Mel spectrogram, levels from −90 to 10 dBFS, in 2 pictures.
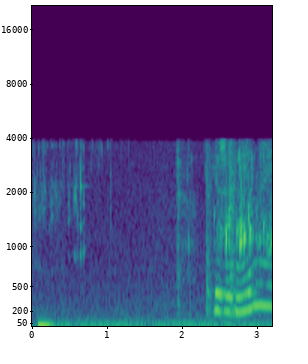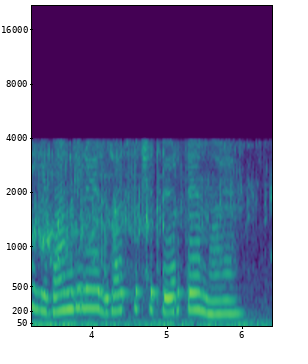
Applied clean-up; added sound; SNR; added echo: none; Fill (with liquid) / Water; 7 dB; none.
